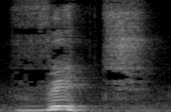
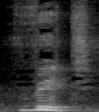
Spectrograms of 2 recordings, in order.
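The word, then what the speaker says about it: witch: विच, डब्ल्यू आई टी सी एच, विच, इसमें टी जो है हमारा साइलेंट है, मिसिंग है।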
